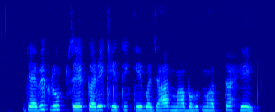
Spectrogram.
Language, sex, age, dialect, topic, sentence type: Chhattisgarhi, female, 18-24, Western/Budati/Khatahi, agriculture, statement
